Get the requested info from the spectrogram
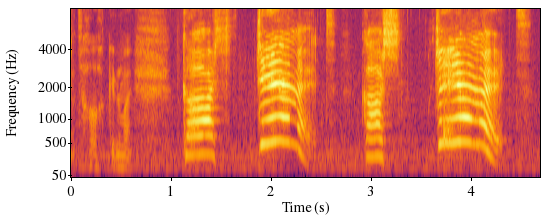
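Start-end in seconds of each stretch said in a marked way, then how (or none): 1.1-4.6 high, drawn-out furious yell; angry yelling. Retold or imitated. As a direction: re-enact yelling your head off in the car. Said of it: "I was just yelling in, in my car".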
